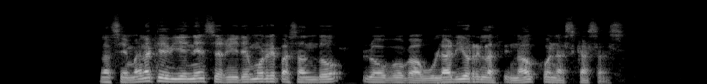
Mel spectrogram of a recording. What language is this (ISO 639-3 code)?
arg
